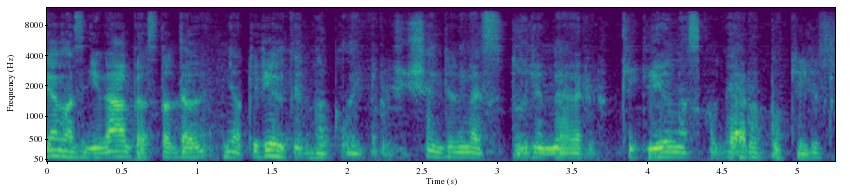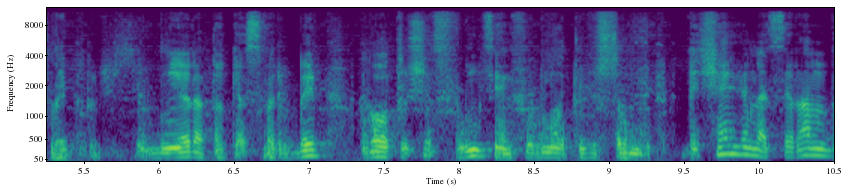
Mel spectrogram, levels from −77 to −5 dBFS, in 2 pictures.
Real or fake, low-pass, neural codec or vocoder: fake; 10.8 kHz; codec, 44.1 kHz, 1.7 kbps, Pupu-Codec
